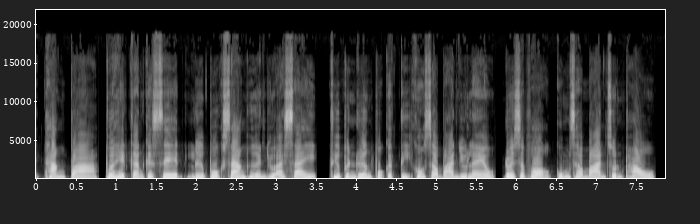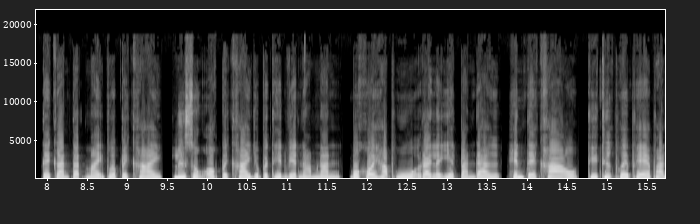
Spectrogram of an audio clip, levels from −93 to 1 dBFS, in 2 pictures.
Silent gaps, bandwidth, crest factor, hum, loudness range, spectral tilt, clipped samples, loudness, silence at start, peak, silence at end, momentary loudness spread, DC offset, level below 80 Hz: none; 19 kHz; 12 dB; none; 1 LU; -5.5 dB/octave; under 0.1%; -18 LUFS; 0 s; -6 dBFS; 0 s; 3 LU; under 0.1%; -42 dBFS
